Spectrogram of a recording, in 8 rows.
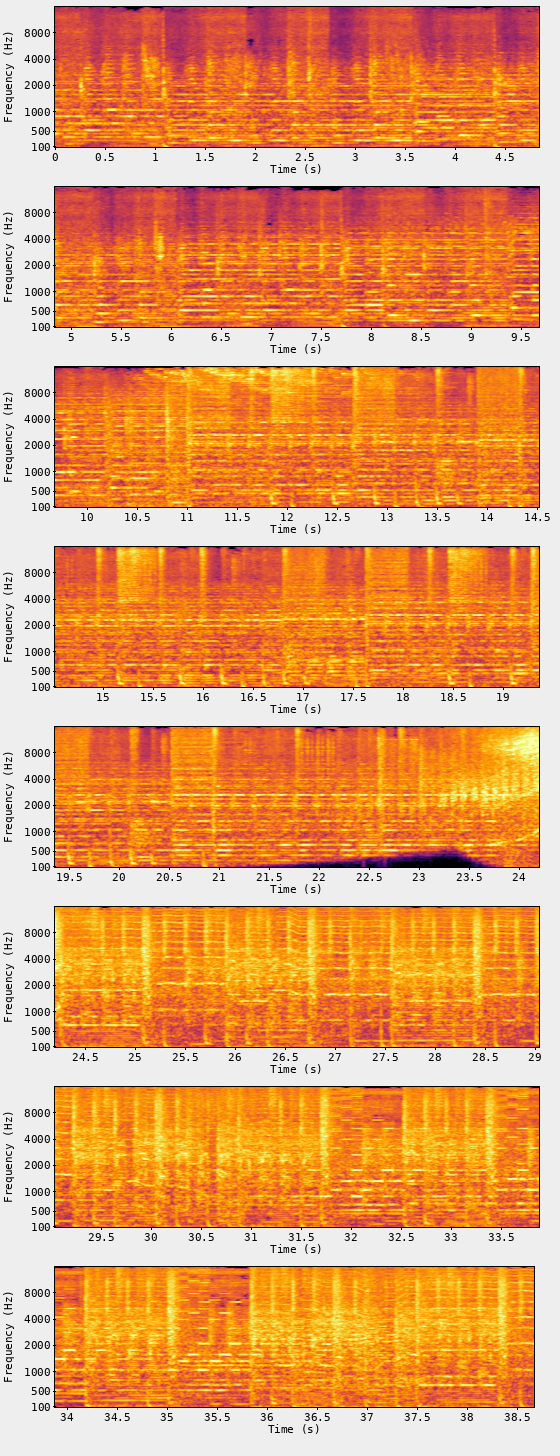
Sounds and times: Music: 0.0 - 38.6.

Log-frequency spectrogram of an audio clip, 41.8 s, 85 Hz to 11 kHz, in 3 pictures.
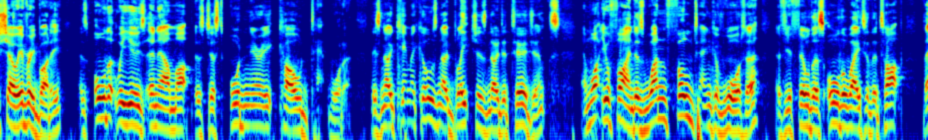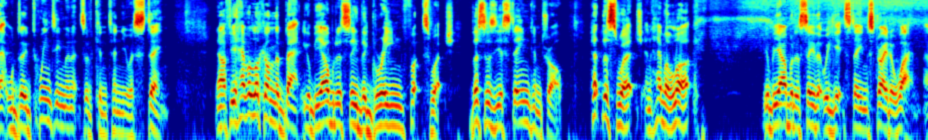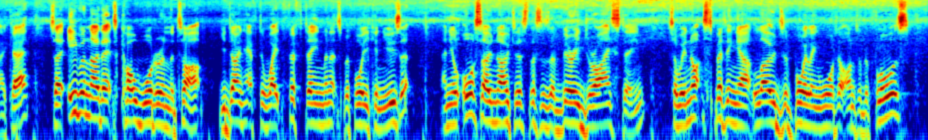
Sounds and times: Hiss: 24.2 - 41.7.

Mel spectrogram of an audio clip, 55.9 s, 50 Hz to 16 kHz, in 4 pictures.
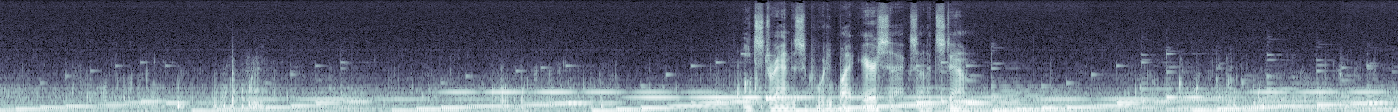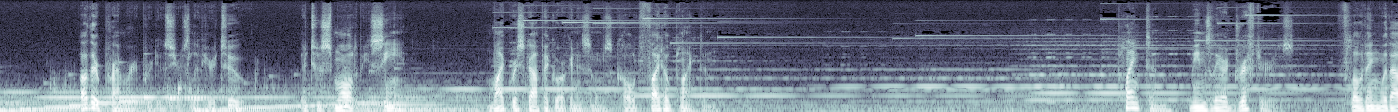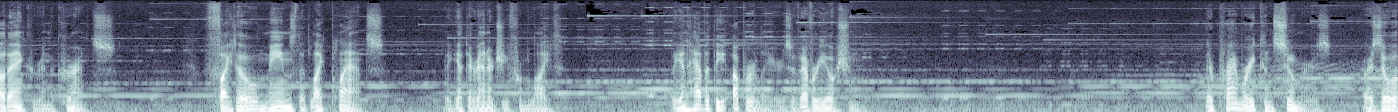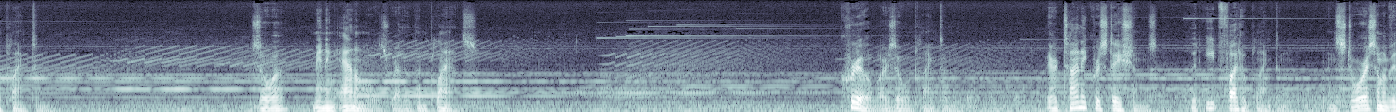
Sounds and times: Music: 0.0 - 55.9
Speech: 7.4 - 9.7, 14.8 - 16.4, 17.0 - 18.1, 18.9 - 21.2, 25.2 - 29.1, 30.0 - 31.8, 32.4 - 33.6, 34.7 - 36.7, 40.0 - 42.5, 44.5 - 46.7, 50.4 - 51.5, 52.4 - 55.9.

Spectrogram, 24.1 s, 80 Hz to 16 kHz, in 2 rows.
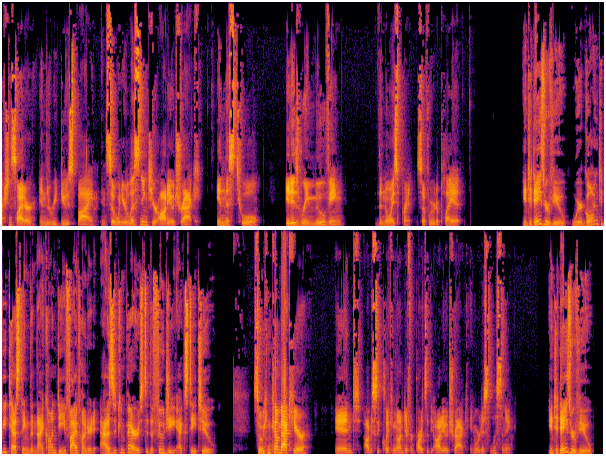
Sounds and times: Speech: 0.0 - 6.9, 7.5 - 9.3, 10.4 - 16.4, 17.1 - 22.3, 23.0 - 24.0.

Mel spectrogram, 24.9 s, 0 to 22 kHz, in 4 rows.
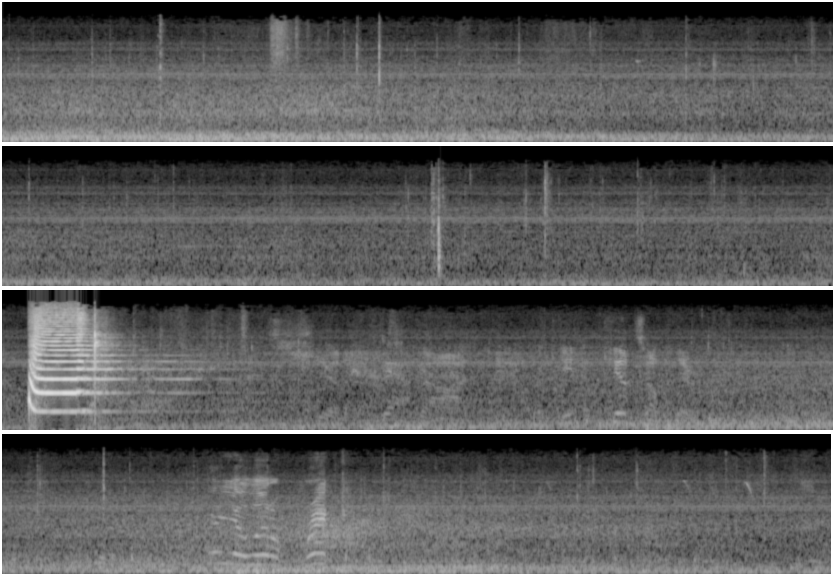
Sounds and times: Speech: 14.5 - 17.8, 20.2 - 21.3.

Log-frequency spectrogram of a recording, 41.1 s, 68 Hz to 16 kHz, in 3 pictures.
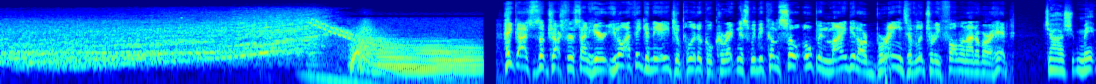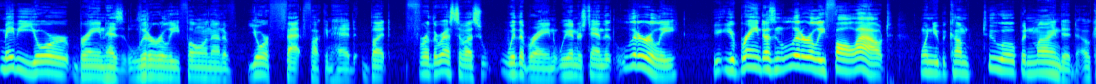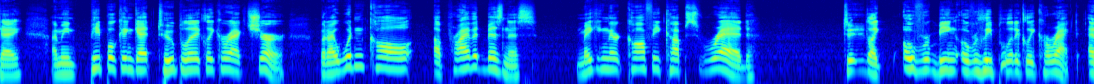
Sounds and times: Speech: 6.2 - 36.9, 37.9 - 41.0.

